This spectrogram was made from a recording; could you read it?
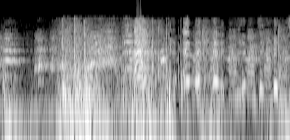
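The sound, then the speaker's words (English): A wooden bench at a table gives way with one loud, sharp cracking crash partway through as a man sits down on it and falls, set against a busy background of muffled voices and clatter. “To add insult to injury, did you hear that big crash at the end? Yeah, I did.”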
